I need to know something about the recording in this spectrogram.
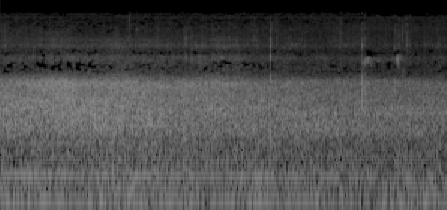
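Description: Steady low hum under an even hiss, with no distinct sounds.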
